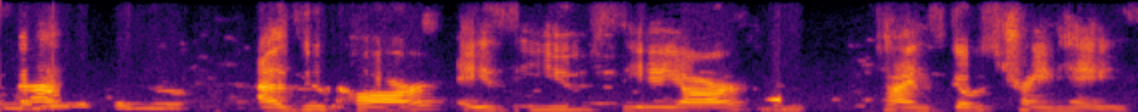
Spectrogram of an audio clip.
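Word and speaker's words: Azucar: Okay, how do you pronounce that? Azukar, A-Z-U-C-A-R, times Ghost Train Haze. Azukar times Ghost Train Haze.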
